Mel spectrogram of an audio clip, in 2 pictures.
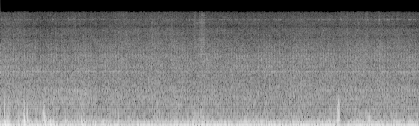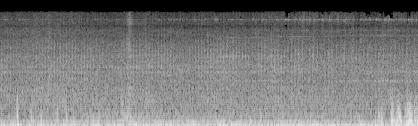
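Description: Longtail boat engine running steadily, a low drone heard from on board.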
